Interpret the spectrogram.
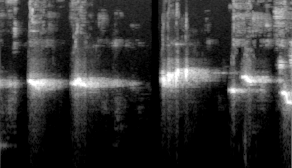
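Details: Female greater green leafbird calling a male, kept bird: several drawn-out, level whistled notes, the third slightly rising and wavering, followed by short clipped whistles.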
